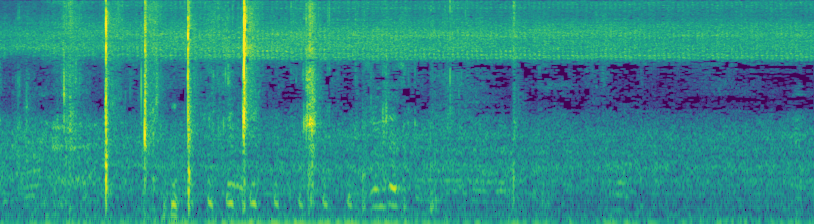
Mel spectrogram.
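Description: A handful of sharp, irregular clicks in the first couple of seconds over a low outdoor rumble, with faint voices in the background.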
